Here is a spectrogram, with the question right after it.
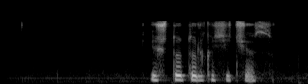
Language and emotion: Russian, neutral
